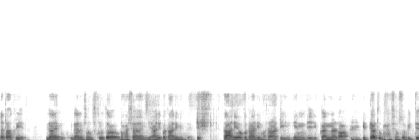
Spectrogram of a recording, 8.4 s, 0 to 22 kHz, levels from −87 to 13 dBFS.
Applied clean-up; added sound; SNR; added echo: neural mask model DeepFilterNet 3.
